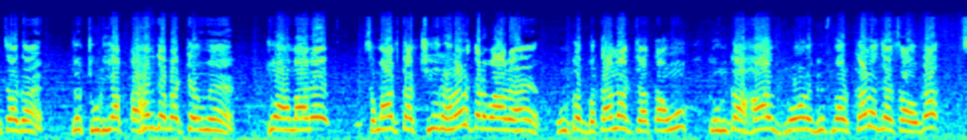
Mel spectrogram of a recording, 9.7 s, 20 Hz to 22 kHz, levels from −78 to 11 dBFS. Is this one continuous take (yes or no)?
yes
